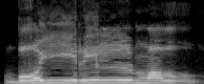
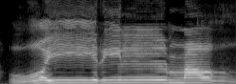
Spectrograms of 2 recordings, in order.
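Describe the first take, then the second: First: The gh sound is overly thick and heavy. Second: The gh sound is only moderately thick. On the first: The speaker calls it wrong. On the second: The speaker calls it right.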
